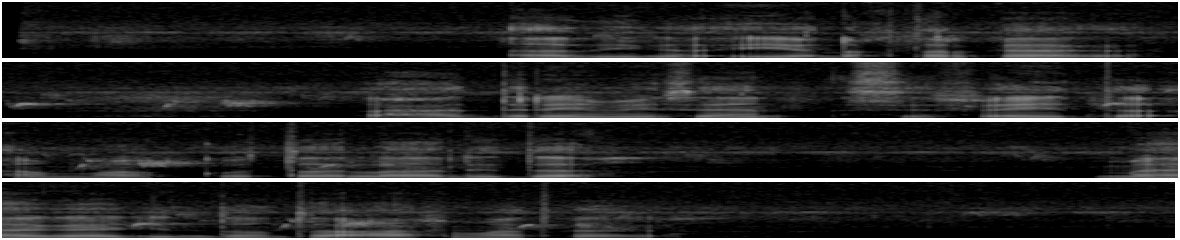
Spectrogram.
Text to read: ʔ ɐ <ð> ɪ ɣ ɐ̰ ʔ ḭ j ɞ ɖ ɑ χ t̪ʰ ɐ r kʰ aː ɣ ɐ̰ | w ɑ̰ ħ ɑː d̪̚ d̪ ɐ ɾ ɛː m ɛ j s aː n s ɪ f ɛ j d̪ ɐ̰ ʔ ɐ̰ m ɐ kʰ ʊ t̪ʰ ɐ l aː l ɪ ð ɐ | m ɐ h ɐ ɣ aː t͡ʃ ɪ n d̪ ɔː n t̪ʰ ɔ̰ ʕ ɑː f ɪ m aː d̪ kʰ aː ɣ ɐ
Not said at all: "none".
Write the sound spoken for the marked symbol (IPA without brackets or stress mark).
ð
